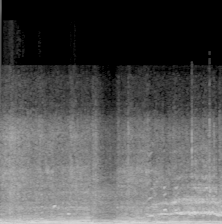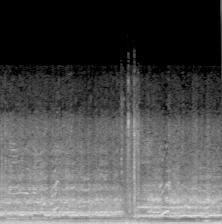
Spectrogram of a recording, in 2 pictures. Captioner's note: laughing and occasionally saying "oh my god!"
